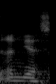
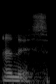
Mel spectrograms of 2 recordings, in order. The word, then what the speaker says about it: Agnes: Well, I think then it was pronounced closer to the French, which is Agnes or Anis.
